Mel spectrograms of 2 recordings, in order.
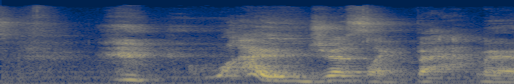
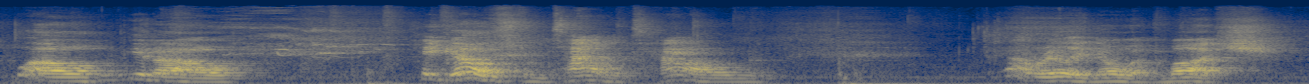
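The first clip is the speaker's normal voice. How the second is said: narrator voice; 4 dB louder than usual. Acted. Narrator intro of wandering character.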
